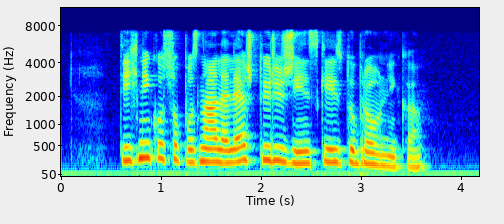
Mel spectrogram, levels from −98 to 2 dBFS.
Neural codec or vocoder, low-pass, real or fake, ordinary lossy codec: none; 7.2 kHz; real; none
